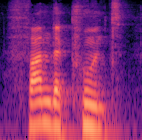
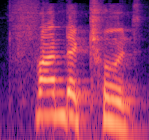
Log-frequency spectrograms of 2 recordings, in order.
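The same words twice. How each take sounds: First: Said in the usual way. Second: Loud, slow and high, relishing the name "Thunderkunt"; gleeful shout. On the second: Real, not acted.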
